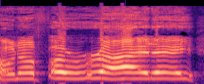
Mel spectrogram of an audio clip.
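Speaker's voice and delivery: loud, high, slow preacher cry; hammed-up preacher echoing the clip; mock preacher wail. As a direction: belt it like a sermon. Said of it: "mocking the clip again".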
